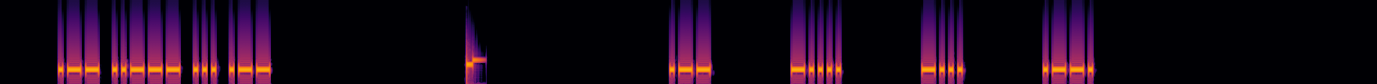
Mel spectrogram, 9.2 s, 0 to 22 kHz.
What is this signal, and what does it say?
Morse code, heard as a keyed tone, about 40 wpm, spaced as for 20 wpm, 700 Hz. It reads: W2SW W6BP
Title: USA Call Signs - 4 Characters - 6x Character Spacing - 40wpm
